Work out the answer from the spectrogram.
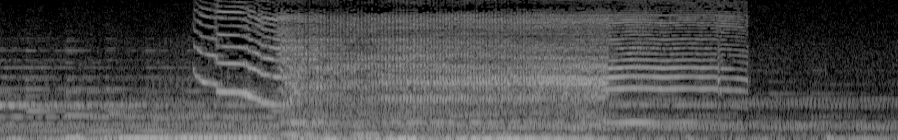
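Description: A door creaks slowly open by itself: a quiet drawn-out creak that starts with a falling squeal, holds as a steady grinding tone, and ends with a second higher squeak before fading.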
